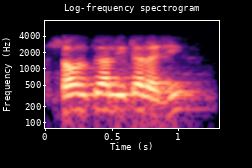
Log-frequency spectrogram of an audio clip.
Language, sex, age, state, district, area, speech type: Hindi, male, 60+, Uttar Pradesh, Azamgarh, urban, conversation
